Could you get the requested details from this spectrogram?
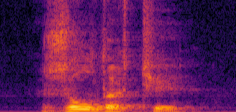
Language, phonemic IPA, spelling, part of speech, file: Dutch, /ˈzoldərcə/, zoldertje, noun, Nl-zoldertje.ogg
- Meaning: diminutive of zolder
